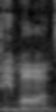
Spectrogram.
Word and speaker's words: Imane: My name is Iman, so it's the second half of the name, I-M-A-N-E. So it's meant to be like Pokemon, kind of like the game Pokemon. But I totally understand it reads as Pokimane.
